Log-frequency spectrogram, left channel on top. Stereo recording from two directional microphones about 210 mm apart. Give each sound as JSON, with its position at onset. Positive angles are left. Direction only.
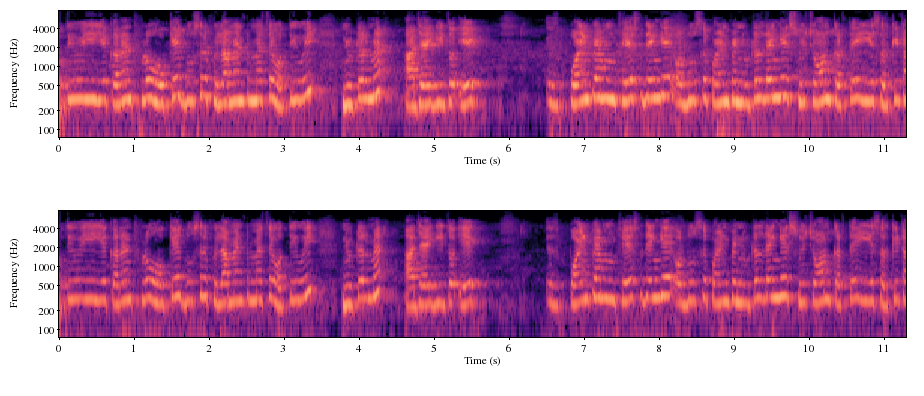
{"t": 0.1, "sound": "a sound", "side_deg": -40}
{"t": 0.7, "sound": "speech", "side_deg": -40}
{"t": 6.5, "sound": "speech", "side_deg": -40}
